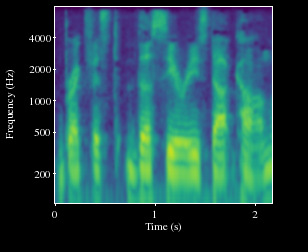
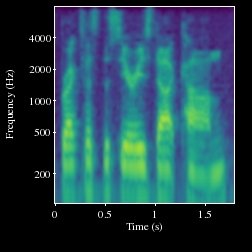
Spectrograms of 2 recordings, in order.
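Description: First: It is said slightly more slowly. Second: It is said at normal conversational speed.

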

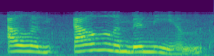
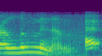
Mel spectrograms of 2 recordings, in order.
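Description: First: It is said with a British pronunciation. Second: It is said with an American pronunciation.

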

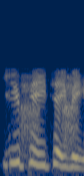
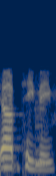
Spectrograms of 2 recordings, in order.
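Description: First: Up is spelled out as separate letters. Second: Up is said as one ordinary word. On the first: The speaker calls it wrong. "when you said UPTV" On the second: The speaker calls it right. "It's actually Up TV"

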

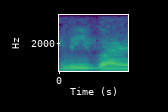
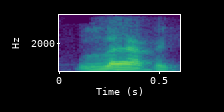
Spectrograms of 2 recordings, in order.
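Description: First: The name is said with an English pronunciation. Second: The name is said with a Hebrew pronunciation. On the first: "We say Levi in English" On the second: "Because that's how you would say it in Hebrew"

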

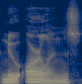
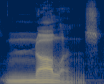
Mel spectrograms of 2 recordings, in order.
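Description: First: The name is said in full, all syllables separated. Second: The name is squeezed into two quick syllables. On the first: The speaker calls it wrong. "I was told by natives there it's not New Orleans" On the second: The speaker calls it right. "It's Nollins"

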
